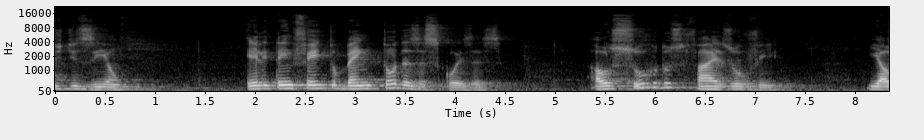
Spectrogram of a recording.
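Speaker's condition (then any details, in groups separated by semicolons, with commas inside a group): No condition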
